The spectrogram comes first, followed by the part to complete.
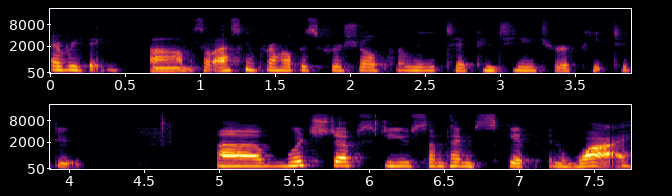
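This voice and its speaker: A woman talks at a fairly quick pace in a somewhat breathy, medium-pitched voice. Her delivery is monotone and flat, with a dry, close sound and no echo. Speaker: trauma and resilience life coach. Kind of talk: tutorial. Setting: webinar. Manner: fast.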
